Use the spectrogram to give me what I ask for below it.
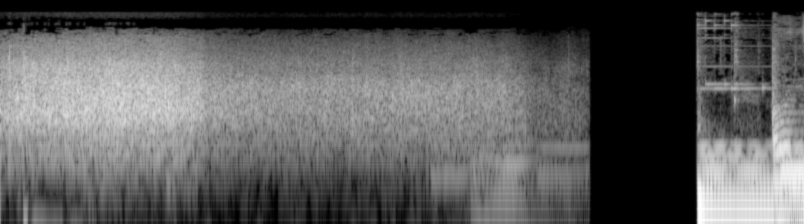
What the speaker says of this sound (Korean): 하나님께 감사의 박수 올려드립니다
